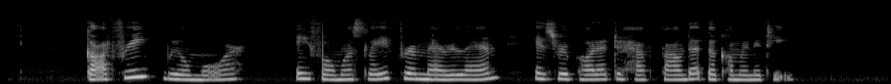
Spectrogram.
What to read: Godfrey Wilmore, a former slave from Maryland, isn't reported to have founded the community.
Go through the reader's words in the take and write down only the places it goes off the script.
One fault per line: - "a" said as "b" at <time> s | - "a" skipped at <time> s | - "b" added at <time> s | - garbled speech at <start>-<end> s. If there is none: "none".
- "isn't" said as "is" at 5.3 s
